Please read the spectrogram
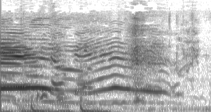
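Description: Several high-pitched voices calling out long, drawn-out goodbyes together, fading away shortly before the end.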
